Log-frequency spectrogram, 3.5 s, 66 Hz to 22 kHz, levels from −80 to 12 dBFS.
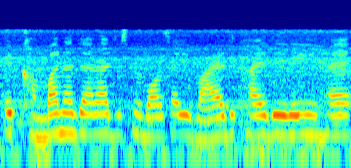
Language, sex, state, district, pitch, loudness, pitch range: Hindi, female, Chhattisgarh, Raipur, 205 Hz, -17 LUFS, 205-215 Hz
